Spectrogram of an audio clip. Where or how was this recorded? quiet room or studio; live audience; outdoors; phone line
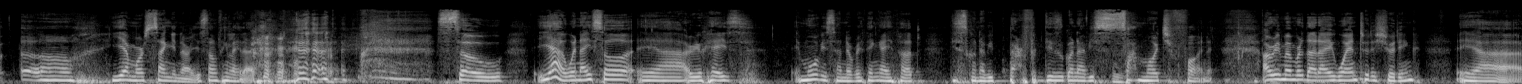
live audience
